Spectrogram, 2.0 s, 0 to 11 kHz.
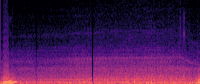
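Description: Triumph Tiger 800 XRX's three-cylinder 800 cc engine running steadily under way, with wind and road noise.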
